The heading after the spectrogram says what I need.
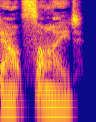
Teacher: The word outside has a T in the middle, but because this word is kind of 2 words put together, we're going to have a stop there in the middle. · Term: stopped T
